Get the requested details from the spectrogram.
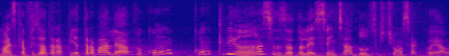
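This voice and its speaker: Very wide pitch swings run through a man's speech at a fairly quick pace. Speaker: city councillor and teacher. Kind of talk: interview.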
